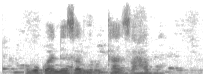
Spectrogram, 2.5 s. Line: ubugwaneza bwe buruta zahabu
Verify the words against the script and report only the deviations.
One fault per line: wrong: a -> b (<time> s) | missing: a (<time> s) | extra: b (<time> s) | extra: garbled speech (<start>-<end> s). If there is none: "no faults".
missing: bwe (0.9 s)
